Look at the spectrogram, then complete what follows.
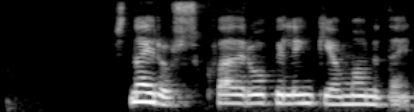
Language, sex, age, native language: Icelandic, female, 40-49, Icelandic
